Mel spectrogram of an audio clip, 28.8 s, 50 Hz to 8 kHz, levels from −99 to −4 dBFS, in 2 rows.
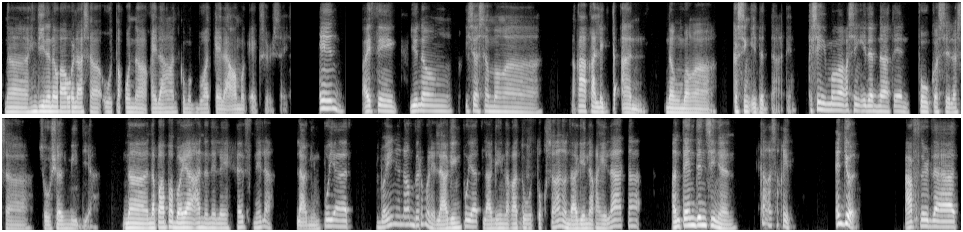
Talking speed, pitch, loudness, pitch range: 145 wpm, 125 Hz, -20 LUFS, 110-140 Hz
